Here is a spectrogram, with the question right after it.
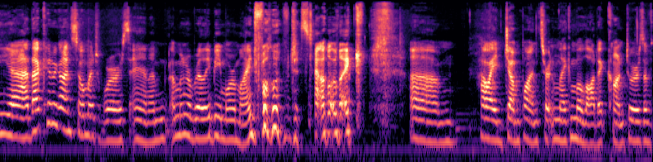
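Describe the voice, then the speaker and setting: There is music in the background as a woman with a fairly low pitch talks in a Toronto accent. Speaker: indie-folk musician. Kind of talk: casual chat. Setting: livestream.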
